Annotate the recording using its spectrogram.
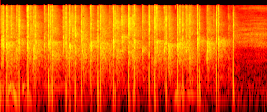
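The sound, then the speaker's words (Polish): A burst of applause from several people, dense overlapping claps that keep a steady pace for a few seconds, then thin out to a final sharp clap before fading. “również wielkie brawa.”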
